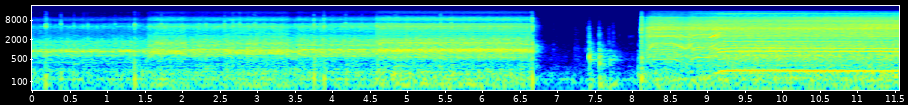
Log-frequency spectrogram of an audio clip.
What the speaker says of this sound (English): You're going to be drilling through the center.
